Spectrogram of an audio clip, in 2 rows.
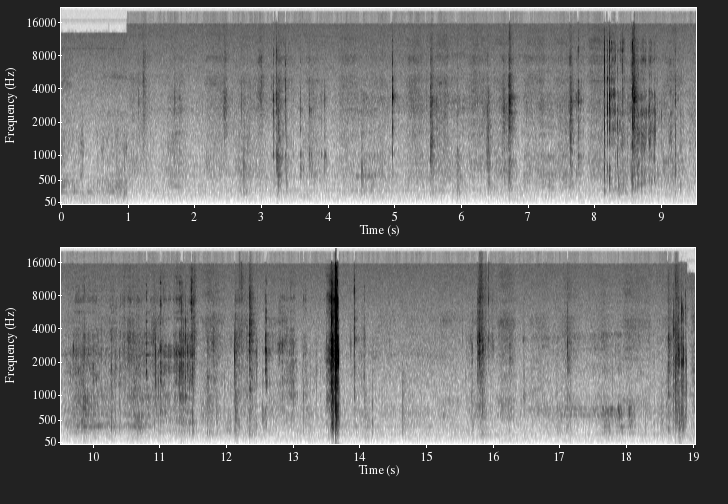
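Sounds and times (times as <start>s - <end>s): metal parts scraping: 1.6s - 13.8s.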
